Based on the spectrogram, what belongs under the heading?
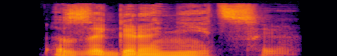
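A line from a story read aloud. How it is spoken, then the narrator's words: Quiet. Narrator (Russian): тихо сказал Жан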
